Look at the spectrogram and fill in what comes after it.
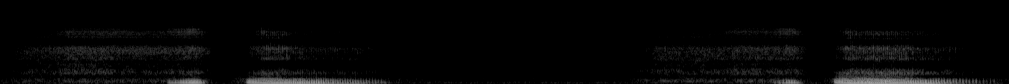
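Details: Light snoring from someone who fell asleep while recording: a soft inhalation ending in a snort, then a deep rumbling snore, repeating about every six seconds (roughly 10 breaths a minute).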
